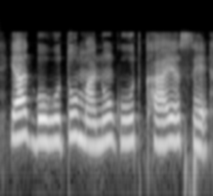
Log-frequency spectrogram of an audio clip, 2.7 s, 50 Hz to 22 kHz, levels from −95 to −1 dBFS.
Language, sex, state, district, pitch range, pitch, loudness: Assamese, female, Assam, Kamrup Metropolitan, 260-295 Hz, 275 Hz, -18 LUFS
